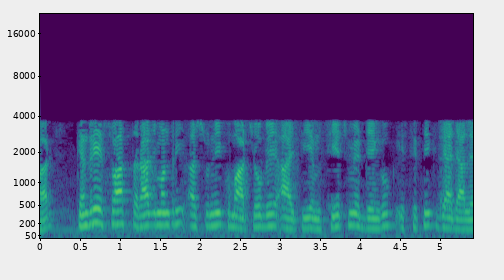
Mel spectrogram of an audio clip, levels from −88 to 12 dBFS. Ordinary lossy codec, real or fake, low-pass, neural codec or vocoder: AAC, 24 kbps; real; 3.6 kHz; none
